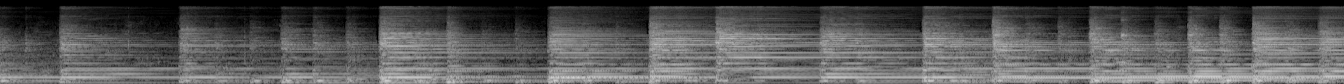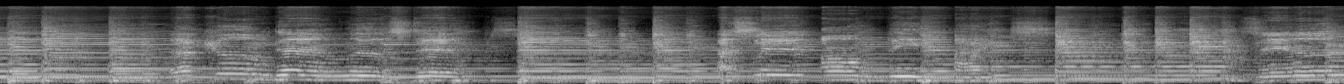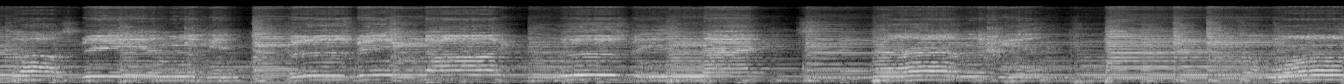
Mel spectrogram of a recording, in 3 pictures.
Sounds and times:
Music: 0.0 - 40.3
Male singing: 15.0 - 18.9, 20.6 - 24.0, 25.7 - 37.7, 39.2 - 40.3.

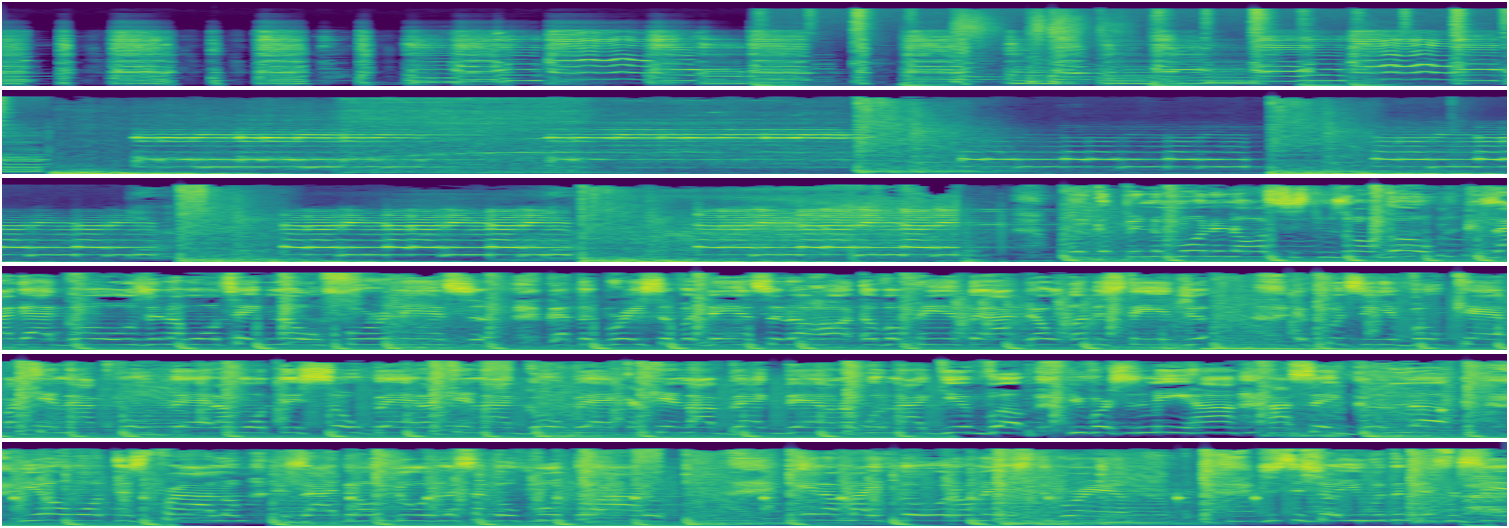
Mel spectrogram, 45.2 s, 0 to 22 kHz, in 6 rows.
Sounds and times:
Music: 0.0 - 45.1.

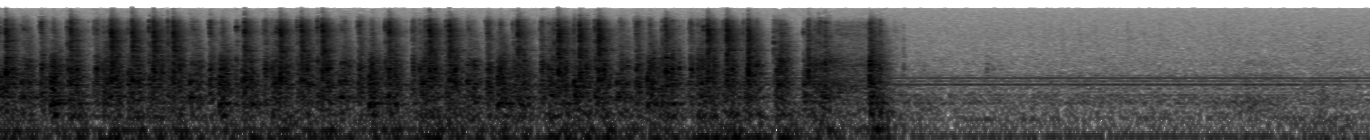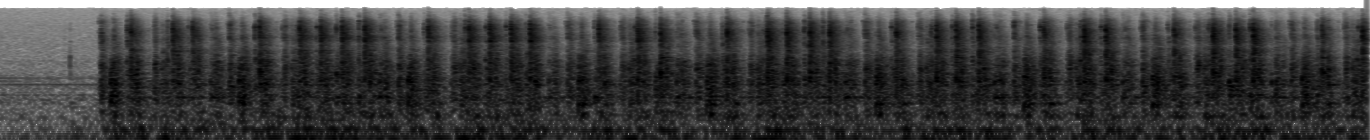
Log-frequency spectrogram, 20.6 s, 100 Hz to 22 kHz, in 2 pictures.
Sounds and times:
Typewriter: 0.0 - 6.7, 11.1 - 20.5.

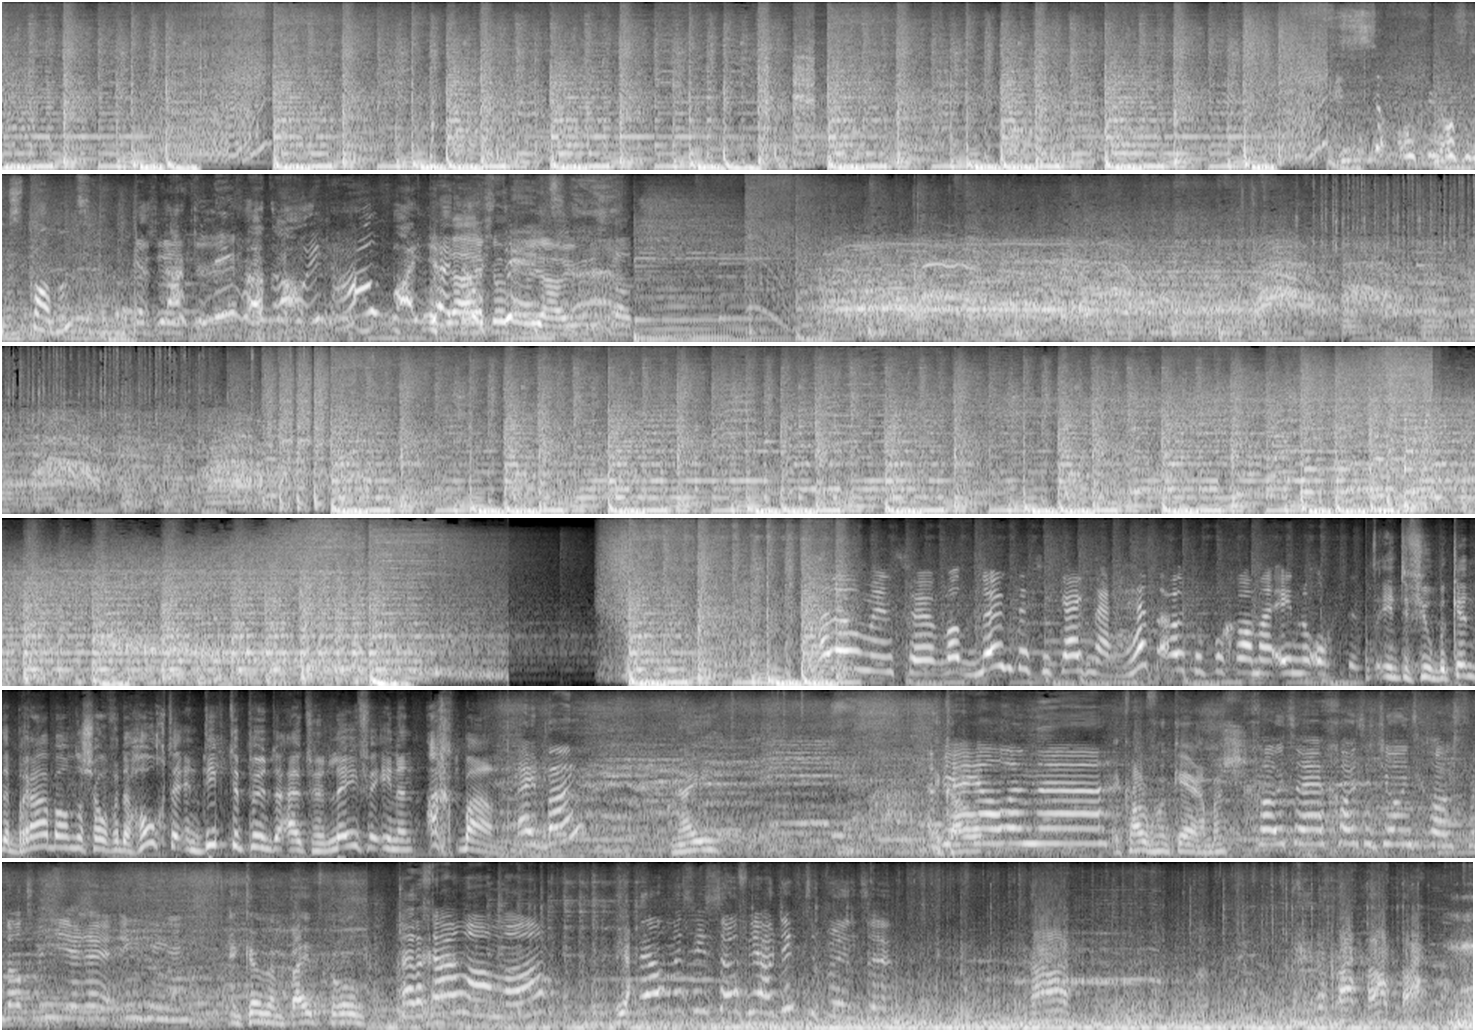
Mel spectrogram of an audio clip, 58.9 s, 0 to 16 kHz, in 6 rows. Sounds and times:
Soundtrack music: 0.0 - 40.2, 42.1 - 58.9.

